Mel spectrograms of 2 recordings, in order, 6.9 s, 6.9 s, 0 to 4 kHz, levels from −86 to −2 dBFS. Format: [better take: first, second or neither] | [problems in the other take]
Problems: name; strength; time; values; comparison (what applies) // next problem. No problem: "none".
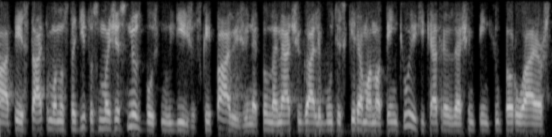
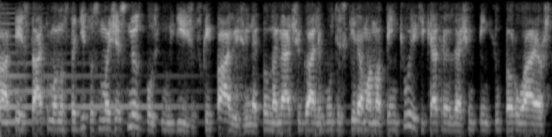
first | background sound (Keyboard (musical)); 18 dB below the speech // room echo; dies away in 0.2 s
